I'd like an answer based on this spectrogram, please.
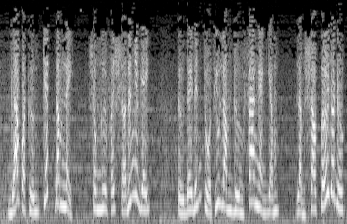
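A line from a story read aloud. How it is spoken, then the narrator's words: Angry. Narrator (Vietnamese): Đồng mổ tức giận nói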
